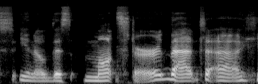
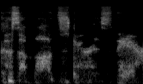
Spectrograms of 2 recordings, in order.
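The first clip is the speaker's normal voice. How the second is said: put-on very quiet, frightened, small child's whisper. A mother retells her son's answer about the closed bathroom door: retelling a whisper. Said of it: "and he whispers".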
